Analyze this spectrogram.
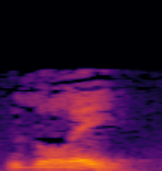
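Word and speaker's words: zoe (ζωή): 那个原文是一个词，是名词，那个名词的发音是 zoe。主活着我们也活着是 zo，我们得到永远的生命是 zoe，一个词。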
